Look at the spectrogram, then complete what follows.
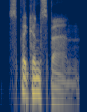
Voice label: "spick and span", British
